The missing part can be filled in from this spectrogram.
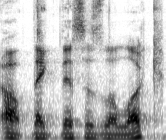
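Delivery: ordinary delivery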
